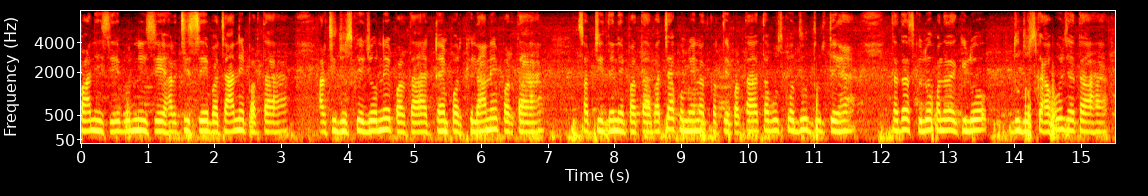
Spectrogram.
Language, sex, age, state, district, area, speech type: Urdu, female, 60+, Bihar, Darbhanga, rural, spontaneous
